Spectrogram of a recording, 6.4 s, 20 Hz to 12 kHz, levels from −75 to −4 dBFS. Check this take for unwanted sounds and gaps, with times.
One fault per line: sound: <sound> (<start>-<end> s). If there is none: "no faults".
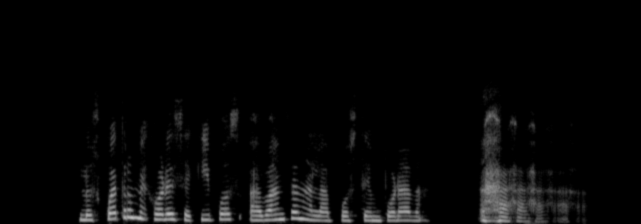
sound: laugh (4.8-5.9 s)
